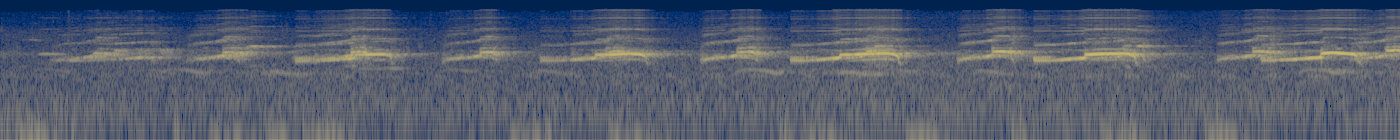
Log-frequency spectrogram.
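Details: Weka, a flightless New Zealand bird, calling: a series of loud, shrill, upslurred whistles, roughly one every three quarters of a second, each rising sharply at the end, sustained in a steady repeated run.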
